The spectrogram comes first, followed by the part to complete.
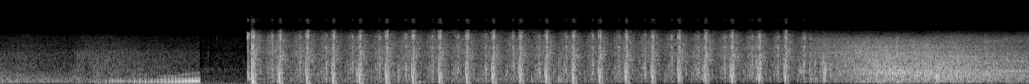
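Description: H&K MP5A3 9mm submachine gun firing a rapid, even string of about thirty shots at roughly six a second, starting a couple of seconds in after a brief drop in the sound. The shots stop about two seconds before the end and a rushing noise swells up after them.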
